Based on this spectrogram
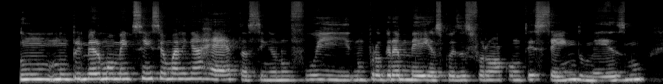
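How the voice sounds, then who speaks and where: At a moderate pace and with hardly any pauses, a woman speaks fairly high in pitch with fairly even intonation. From Brazil, Campinas (interior of São Paulo state). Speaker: HR manager. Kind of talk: interview.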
